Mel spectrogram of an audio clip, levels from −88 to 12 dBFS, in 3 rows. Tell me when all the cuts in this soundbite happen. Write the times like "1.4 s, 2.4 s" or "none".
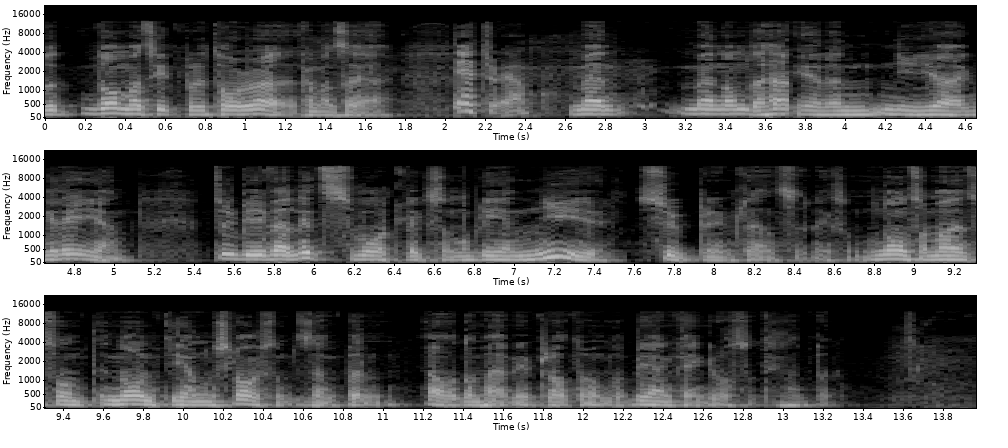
1.3 s, 3.1 s, 3.7 s, 5.5 s, 7.6 s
